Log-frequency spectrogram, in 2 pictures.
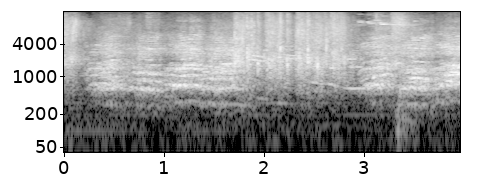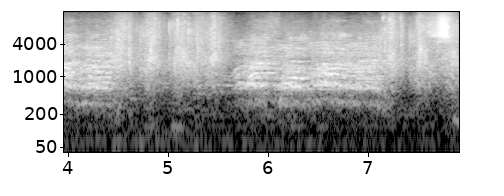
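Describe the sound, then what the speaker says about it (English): An esports arena crowd at a North American League of Legends championship match cheers and chants for FlyQuest and Cloud9. The chants form a loud, continuous roar that swells in waves and fills the space. "Who's saying more FlyQuest or Cloud9? I heard a little bit more FlyQuest in that one, but the crowd definitely into this."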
